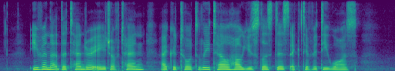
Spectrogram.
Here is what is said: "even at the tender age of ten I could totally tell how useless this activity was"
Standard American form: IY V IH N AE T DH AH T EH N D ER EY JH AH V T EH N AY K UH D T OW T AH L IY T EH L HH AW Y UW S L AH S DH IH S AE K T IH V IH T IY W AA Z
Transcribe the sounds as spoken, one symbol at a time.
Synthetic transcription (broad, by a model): IY V IH N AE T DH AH T EH N D ER EY JH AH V T EH N AY K UH D T OW T AH L IY T EH L HH AW Y UW S L AH S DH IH S AE K T IH V IH T IY W AA Z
